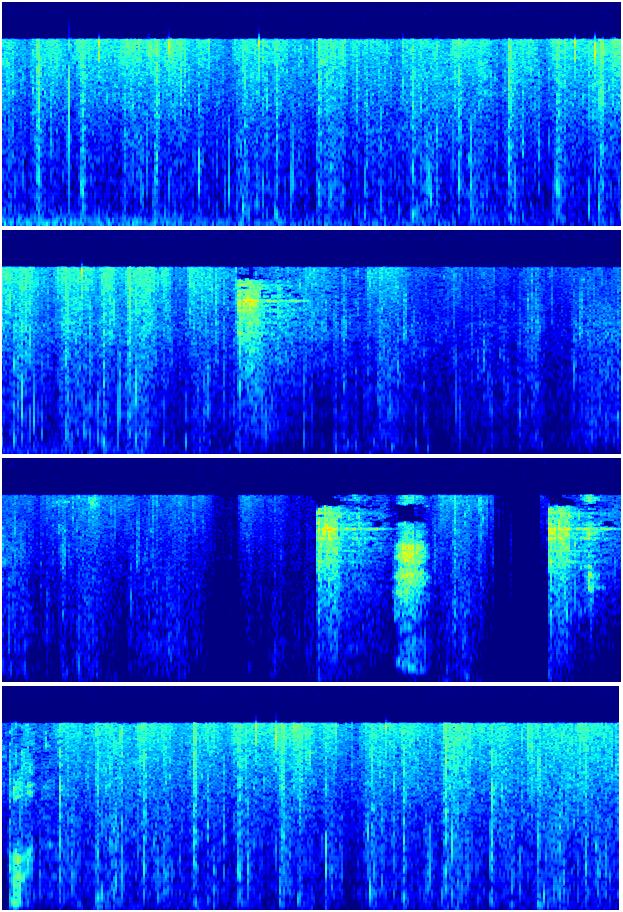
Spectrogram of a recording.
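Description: Footsteps run through grass.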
